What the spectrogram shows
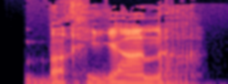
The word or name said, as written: बख़ियाना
